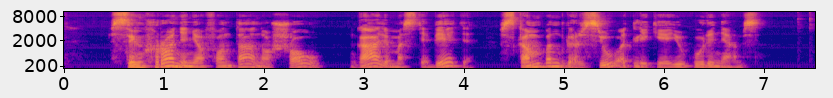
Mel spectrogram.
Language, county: Lithuanian, Utena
